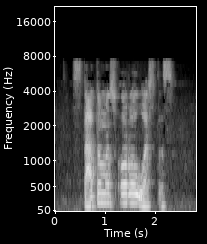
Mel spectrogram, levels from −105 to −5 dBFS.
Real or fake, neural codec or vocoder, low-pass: real; none; 7.2 kHz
